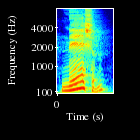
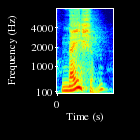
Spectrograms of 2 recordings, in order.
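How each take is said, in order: First: The first vowel is a single steady sound. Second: The first vowel glides as a diphthong. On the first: This is the older form still heard in Scotland. "that's how nation is still pronounced in Scottish English" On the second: This is the later form used in most dialects. "with the diphthong pronunciation of long A"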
